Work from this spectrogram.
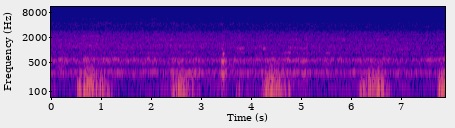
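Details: Honey bees in a colony being relocated to a cultivation box while the queen is searched for; continuous humming drone, with heavy low thuds recurring about every two seconds from handling or movement.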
